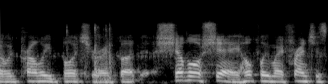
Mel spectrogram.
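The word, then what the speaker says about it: chevauchée: So yeah, chevauché, you pronounced it correctly.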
